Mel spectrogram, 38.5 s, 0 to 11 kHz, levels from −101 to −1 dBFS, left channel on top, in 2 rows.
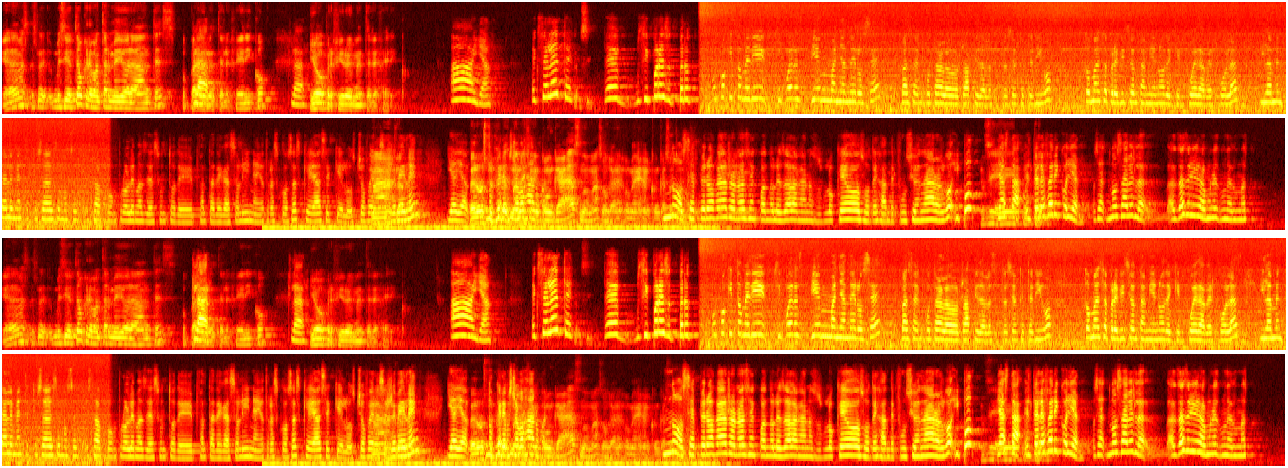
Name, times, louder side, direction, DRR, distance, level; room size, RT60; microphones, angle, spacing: voice 1, 0.0-4.0 4.6-5.9 24.8-25.4 26.3-29.7 30.1-30.5 32.5-32.7 33.9-34.9, left 3 dB, 75° left, 1.1 m, -29 dB
voice 2, 6.7-7.3 7.9-8.6 9.0-10.3 10.6-13.2 13.5-15.9 16.2-25.5 25.9-27.4 29.2-33.8 34.2-37.9, right 3 dB, 50° right, 1.0 m, -24 dB
sound 1, 10.4-20.9, equal, ahead, 1.2 m, -33 dB
sound 2, 23.2-30.0, left 1 dB, 40° left, 3.4 m, -35 dB
25.5 x 20.0 x 9.3 m
head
